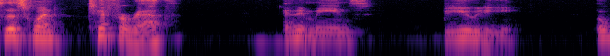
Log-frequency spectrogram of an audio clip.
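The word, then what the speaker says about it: Tiphareth: the strength card to the heart then you pronounce this one tiffareth and it means beauty but we can think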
